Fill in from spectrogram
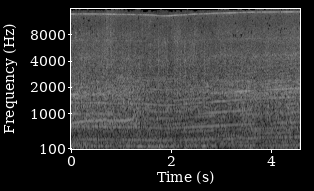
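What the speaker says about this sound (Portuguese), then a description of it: "o som desse motor é muito feio" Car engine droning loudly and continuously during drifting, a dense, rough sustained roar with steady pitch and a faint tyre and road hiss, close and unbroken, with no talking.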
